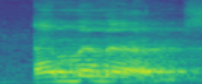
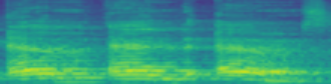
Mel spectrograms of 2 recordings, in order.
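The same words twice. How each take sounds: First: The word 'and' is reduced to a short 'n'. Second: The word 'and' is said in full. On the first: The speaker calls it right. "We would say M and M's" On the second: The speaker calls it wrong. "In Russia, they say M and M's, and that sounds so funny to me"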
